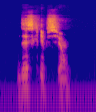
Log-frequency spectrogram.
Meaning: plural of description
- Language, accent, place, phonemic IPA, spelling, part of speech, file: French, France, Lyon, /dɛs.kʁip.sjɔ̃/, descriptions, noun, LL-Q150 (fra)-descriptions.wav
